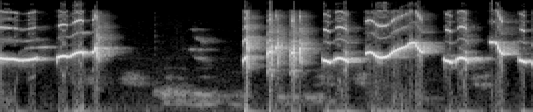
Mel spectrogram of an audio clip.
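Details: Lure song of a White-rumped shama for coaxing young birds into singing, recorded in the morning: loud rich whistled phrases, rapid warbles and rising sweeps, with a brief quiet pause near the middle.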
